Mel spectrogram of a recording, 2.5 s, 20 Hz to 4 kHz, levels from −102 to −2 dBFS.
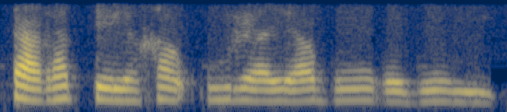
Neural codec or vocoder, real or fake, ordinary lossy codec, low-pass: none; real; none; 3.6 kHz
